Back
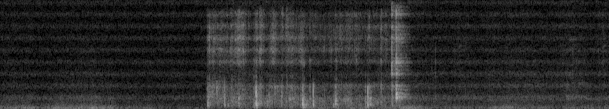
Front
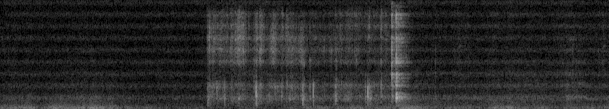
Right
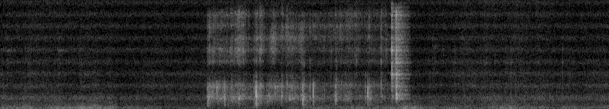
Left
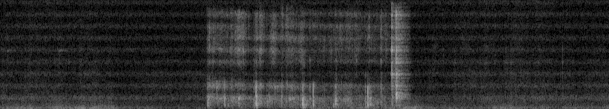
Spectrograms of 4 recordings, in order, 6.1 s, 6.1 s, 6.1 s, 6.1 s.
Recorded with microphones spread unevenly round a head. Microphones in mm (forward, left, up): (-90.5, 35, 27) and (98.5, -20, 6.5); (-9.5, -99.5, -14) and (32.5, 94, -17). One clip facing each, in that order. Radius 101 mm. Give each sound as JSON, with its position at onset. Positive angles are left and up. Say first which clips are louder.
{"t": 2.1, "sound": "running footsteps", "louder": "back 13 dB, left 5 dB", "azimuth_deg": 145}
{"t": 3.9, "sound": "a clap", "louder": "front 5 dB, left 3 dB", "azimuth_deg": 65}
